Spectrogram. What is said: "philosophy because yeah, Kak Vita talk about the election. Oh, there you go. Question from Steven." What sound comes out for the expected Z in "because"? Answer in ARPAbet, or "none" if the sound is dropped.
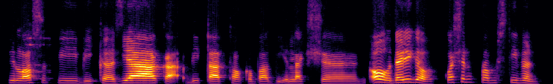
S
